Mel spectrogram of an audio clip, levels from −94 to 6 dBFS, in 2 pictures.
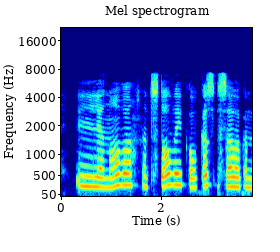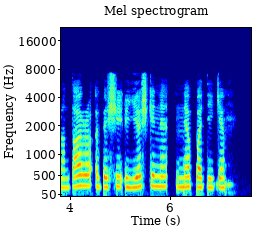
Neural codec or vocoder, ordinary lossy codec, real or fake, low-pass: none; AAC, 32 kbps; real; 7.2 kHz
